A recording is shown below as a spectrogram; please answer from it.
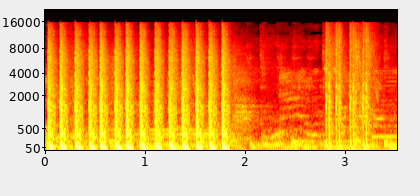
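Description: Rapid automatic gunfire from GTA San Andreas, a steady burst of about a dozen loud, evenly spaced shots that stops abruptly, followed by a brief lull and then a few more scattered shots.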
